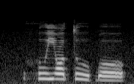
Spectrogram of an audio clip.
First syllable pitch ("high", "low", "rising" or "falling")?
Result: high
